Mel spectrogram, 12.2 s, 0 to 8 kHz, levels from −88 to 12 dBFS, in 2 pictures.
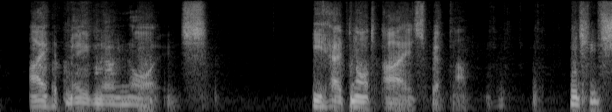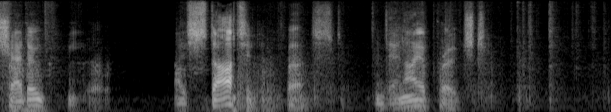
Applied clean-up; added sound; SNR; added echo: neural mask model RNNoise.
